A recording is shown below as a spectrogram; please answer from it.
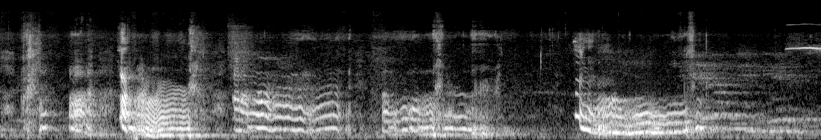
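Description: A Cocker Spaniel puppy makes wavering whines and throaty grumbling noises during play.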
